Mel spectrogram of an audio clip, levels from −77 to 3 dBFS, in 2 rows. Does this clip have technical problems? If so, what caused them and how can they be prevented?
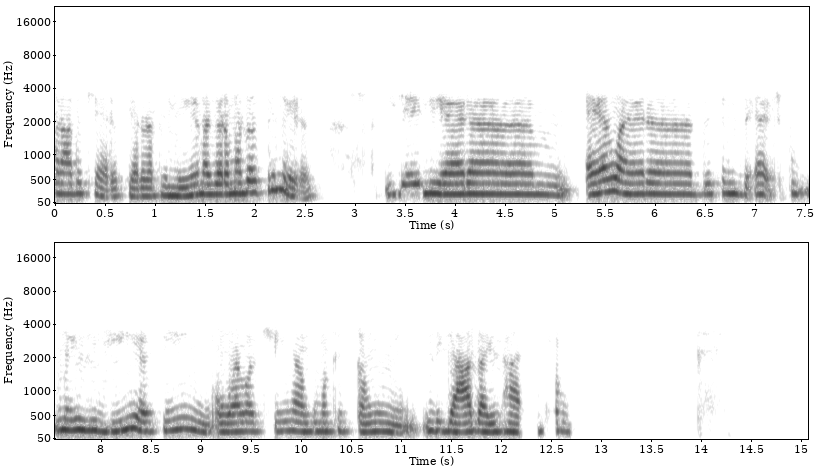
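Yes. Throughout the speech sounds rough, muffled and warbly, with nothing above about 3.6 kHz. This is tandem speech coding: the call passed through three low-rate speech codecs in a row, consistent with AMR-NB, GSM full rate and AMR-NB again, with plain telephone links between them. Each border decoded the audio and a new coder re-coded output already damaged by the previous one, so the errors accumulated. Prevention: keep one codec end to end, using transcoder-free operation where the networks support it.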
